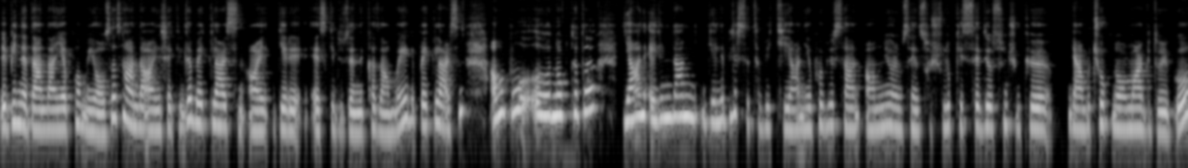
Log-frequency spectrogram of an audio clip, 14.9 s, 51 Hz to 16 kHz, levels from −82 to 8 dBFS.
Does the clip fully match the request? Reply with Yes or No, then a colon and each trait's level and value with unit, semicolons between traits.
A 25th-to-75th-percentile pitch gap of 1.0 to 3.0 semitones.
No: average, 4.6 semitones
